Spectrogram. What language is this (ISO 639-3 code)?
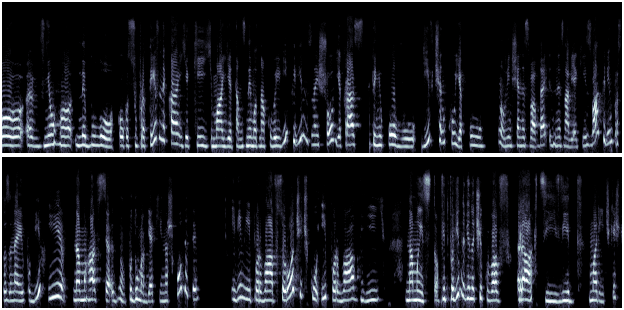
ukr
